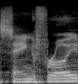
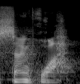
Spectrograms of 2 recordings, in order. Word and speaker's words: sangfroid: to glass preference thing do you want people to do the American or Germany size pronunciation of your brand sangfroid or do you like that French sang-hwa I say you say however you feel comfortable staying in we're fine with anything it even says on our bottle however you pronounce it the meaning is the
